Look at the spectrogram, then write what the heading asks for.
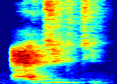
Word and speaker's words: adjective: এ ডি জে থাকবে, এ ডি জে, এইরকম দিয়ে যখন কোন ওয়ার্ড শুরু হবে তখন এই ডি এর উচ্চারণটা আমরা করবো না, সাইলেন্ট করে দেবো। তাহলে আমি উচ্চারণ কি করবো? অ্যাডজেক্টিভ।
